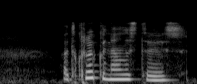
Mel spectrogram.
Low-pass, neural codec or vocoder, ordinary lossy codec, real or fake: 7.2 kHz; codec, 16 kHz, 4 kbps, X-Codec, HuBERT features, trained on balanced general audio; none; fake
